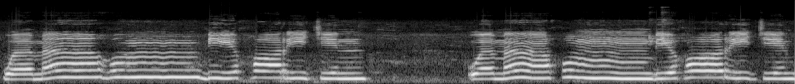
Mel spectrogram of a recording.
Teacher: Ada 3 hukum bacaan mim mati, yaitu ikhfa syafawi, yakni dibaca samar dan didengungkan, terjadi ketika mim mati bertemu dengan huruf ba.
